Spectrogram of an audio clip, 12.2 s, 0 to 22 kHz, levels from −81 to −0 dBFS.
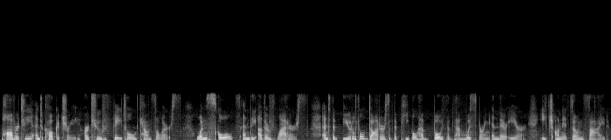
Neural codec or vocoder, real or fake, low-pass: codec, 16 kHz, 6 kbps, DAC; fake; 7.2 kHz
